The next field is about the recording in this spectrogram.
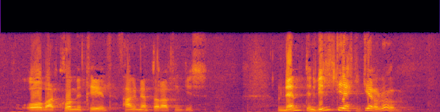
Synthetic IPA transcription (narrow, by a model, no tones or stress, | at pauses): ɔɣvaɾ̥kʰɔːmɪt̪ʰɪlfaɣnɛmt̪aɾalθʰeɲcɪs | ɔnɛmt̪ɪnvɪlt̪ɪɛhcɪcɛːɾalœːɣʏ̰m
